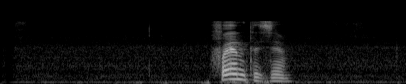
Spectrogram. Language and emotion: Russian, neutral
